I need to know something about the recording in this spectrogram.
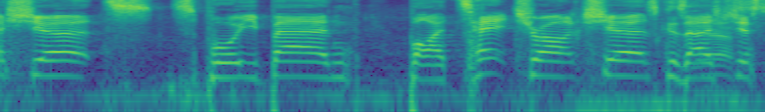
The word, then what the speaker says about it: Tetrarch: It's Tetrarch.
